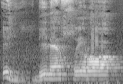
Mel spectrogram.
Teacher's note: Makraj ha tu di dada. Kalau baca jadi ha. Dia gegar kat dada.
